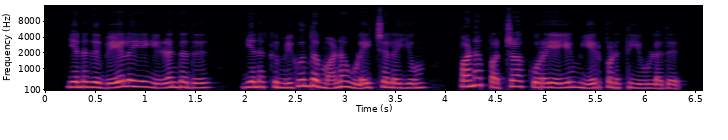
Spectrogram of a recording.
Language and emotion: Tamil, sad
